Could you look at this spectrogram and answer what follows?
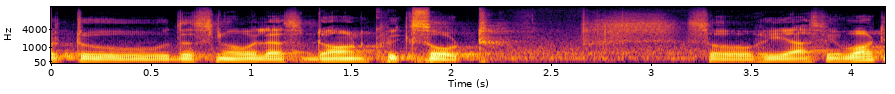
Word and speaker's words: Quixote: Are you sure it's Quixote? I said, I'm sure it's Quixote. That is how it is pronounced.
